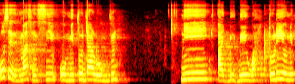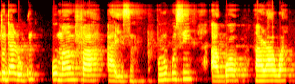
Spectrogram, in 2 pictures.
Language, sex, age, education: Yoruba, female, 46-60, secondary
